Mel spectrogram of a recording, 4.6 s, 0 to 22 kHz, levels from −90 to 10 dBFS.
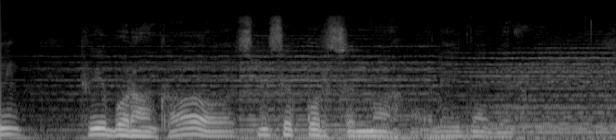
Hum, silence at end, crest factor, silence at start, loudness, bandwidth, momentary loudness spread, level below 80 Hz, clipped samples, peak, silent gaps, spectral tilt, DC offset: none; 0 s; 16 dB; 0 s; -30 LUFS; 13 kHz; 13 LU; -46 dBFS; under 0.1%; -14 dBFS; none; -7.5 dB/octave; under 0.1%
